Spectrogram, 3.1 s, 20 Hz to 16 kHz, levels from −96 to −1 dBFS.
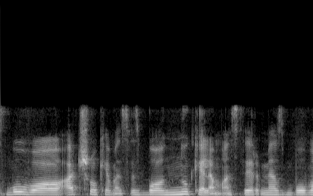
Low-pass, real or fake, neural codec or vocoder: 7.2 kHz; real; none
